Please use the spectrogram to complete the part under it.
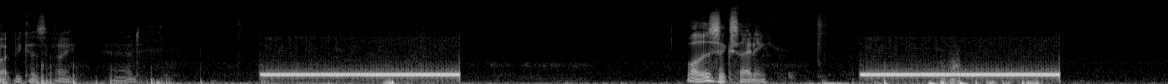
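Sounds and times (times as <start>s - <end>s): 
speech: 0.0s - 1.6s, 6.9s - 7.8s
telephone dial tone while placing a call: 2.6s - 4.6s, 8.6s - 10.6s.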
